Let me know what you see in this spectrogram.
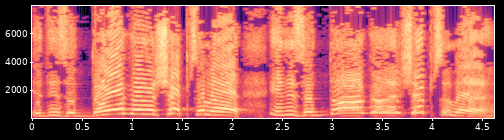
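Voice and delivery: piercing, booming, very loud, high, rising, drawn-out scream. Retelling a story in which a character drags a box: retelling a scream. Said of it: "and he's screaming".

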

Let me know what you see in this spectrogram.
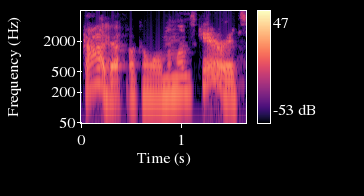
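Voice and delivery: usual speaking voice

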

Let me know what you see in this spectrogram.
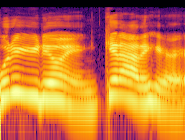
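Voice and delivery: put-on yelling. Retelling a character ordering Jean away: imitating Barry yelling at his dad. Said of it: "yelling at his old dad".

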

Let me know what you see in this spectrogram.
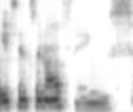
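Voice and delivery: very low, deep muttered mumble, barely out. The narrator voices a man mumbling his reply as she leaves. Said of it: "He mumbles back".

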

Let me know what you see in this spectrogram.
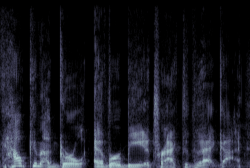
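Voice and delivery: ordinary delivery

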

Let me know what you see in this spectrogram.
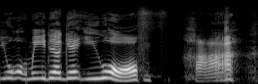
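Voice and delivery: put-on very high, loud, slow Victorian child voice.

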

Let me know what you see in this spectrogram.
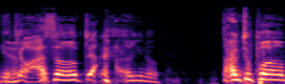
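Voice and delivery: put-on aggressive bodybuilder voice. Imitating a Monday Motivation episode wake-up line: Arnold Schwarzenegger impression. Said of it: "if Arnold said it".

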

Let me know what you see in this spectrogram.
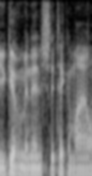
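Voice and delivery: ordinary delivery

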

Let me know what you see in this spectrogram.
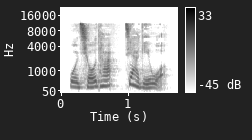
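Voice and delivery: ordinary delivery

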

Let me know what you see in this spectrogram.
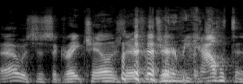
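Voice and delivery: heavily sarcastic, swooping delivery. Commenting on a coach's failed goal challenge: sarcastic. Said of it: "if you can't sense the sarcasm".

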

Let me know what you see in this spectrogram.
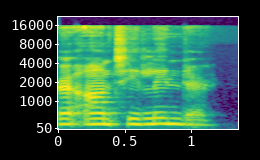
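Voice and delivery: plain

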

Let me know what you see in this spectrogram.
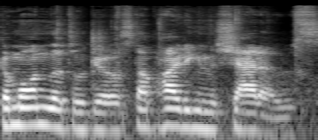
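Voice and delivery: put-on Austrian accent in an action-hero voice. Calling to someone hiding in the shadows: faux Arnold Schwarzenegger voice. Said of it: "Sound like a faux Arnold Schwarzenegger".

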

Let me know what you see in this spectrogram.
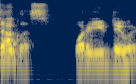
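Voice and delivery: ordinary delivery

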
